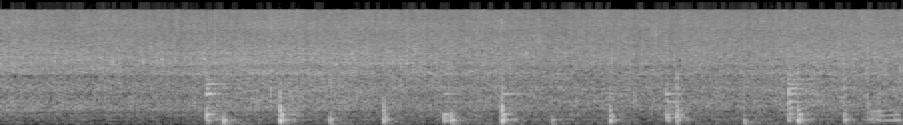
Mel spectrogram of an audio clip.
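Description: Garlic fries in a hot pan for lo mein made with spaghetti noodles, a continuous close sizzle broken by repeated sharp scrapes and taps of a spatula stirring it.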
